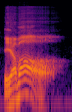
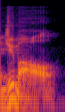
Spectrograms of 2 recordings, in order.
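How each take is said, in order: First: It is pronounced the Hebrew way, like Jawohl. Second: It is pronounced the familiar English way. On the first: The speaker calls it right. "They'd say Jabal. Almost sound like the German, Jawohl" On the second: The speaker calls it wrong. "wouldn't say Jubal"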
